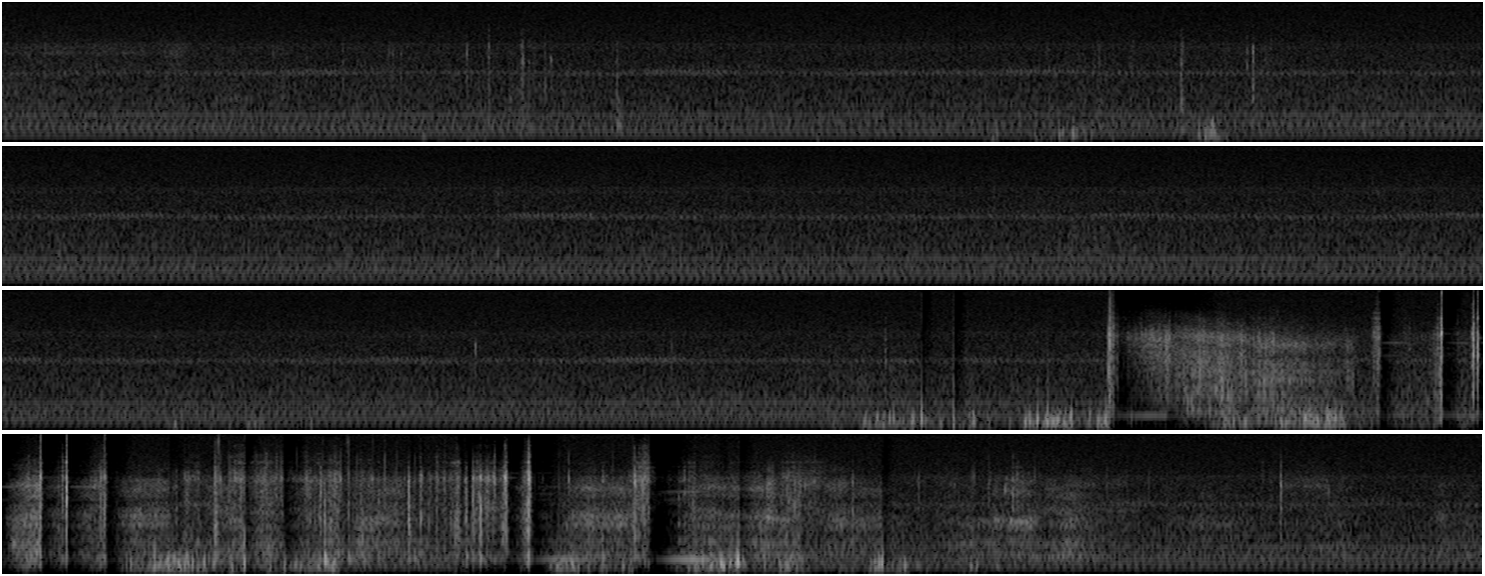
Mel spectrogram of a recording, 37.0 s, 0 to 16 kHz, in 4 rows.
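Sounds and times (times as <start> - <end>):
faint electronic hum: 0.0 - 37.0
handling noise: 25.4 - 34.0.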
